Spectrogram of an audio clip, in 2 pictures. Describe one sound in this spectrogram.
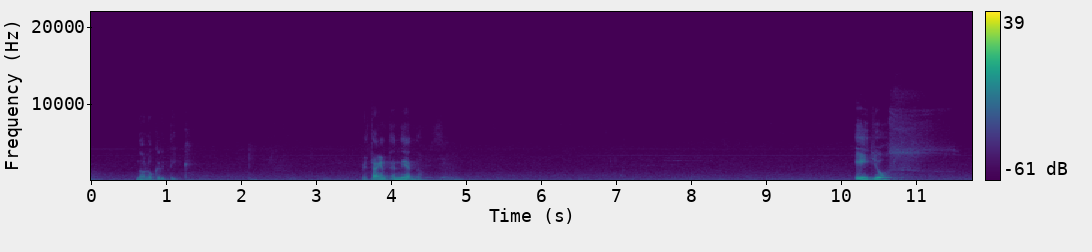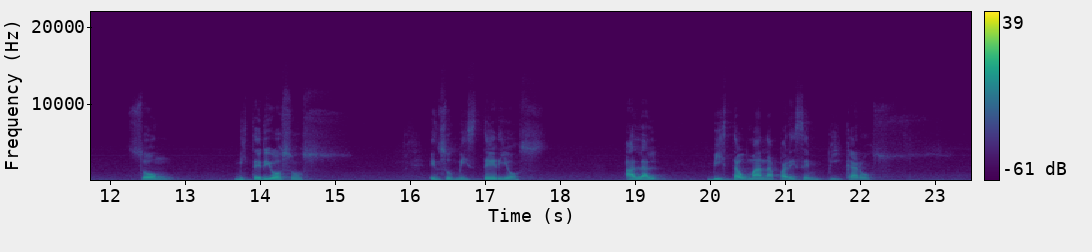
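An elderly man speaks with animation into a microphone, pausing between phrases.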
